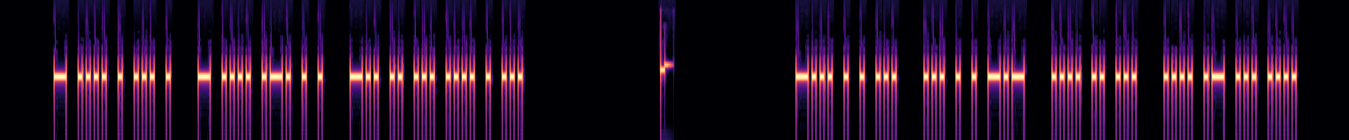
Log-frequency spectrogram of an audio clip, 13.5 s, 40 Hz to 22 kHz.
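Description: Fast Morse code dits at 30 words per minute in a steady mid-pitched beeping tone, keyed in quick clusters of short bursts, with a silent pause and a single click midway before the rapid sending resumes.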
